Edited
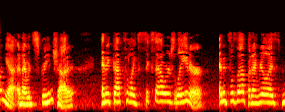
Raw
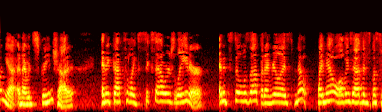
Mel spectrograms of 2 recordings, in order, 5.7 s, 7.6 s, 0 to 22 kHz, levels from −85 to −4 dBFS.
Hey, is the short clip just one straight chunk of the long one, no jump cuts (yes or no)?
no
